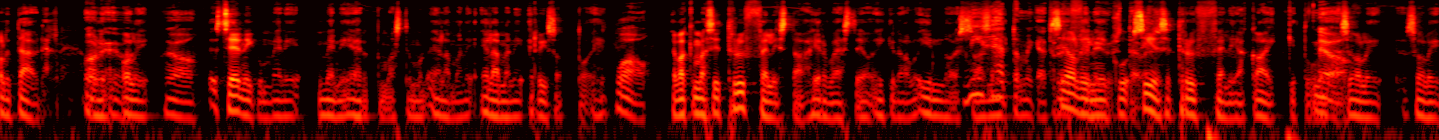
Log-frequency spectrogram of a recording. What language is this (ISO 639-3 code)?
fin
